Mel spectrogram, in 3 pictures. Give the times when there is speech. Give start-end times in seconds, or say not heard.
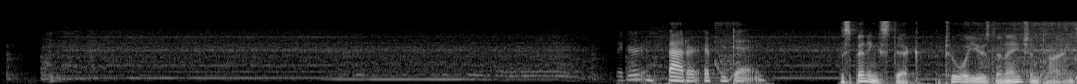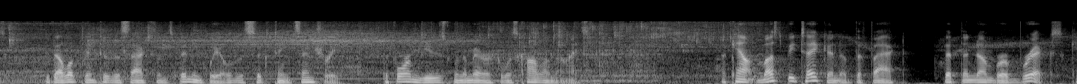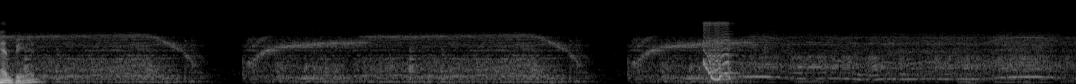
6.2-7.7, 8.4-16.8, 17.9-21.9.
